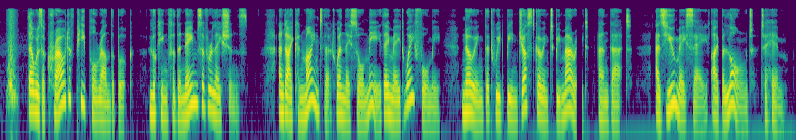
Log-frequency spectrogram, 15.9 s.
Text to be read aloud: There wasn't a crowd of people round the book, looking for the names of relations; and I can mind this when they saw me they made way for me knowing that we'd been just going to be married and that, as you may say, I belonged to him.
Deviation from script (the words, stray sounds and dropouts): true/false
true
